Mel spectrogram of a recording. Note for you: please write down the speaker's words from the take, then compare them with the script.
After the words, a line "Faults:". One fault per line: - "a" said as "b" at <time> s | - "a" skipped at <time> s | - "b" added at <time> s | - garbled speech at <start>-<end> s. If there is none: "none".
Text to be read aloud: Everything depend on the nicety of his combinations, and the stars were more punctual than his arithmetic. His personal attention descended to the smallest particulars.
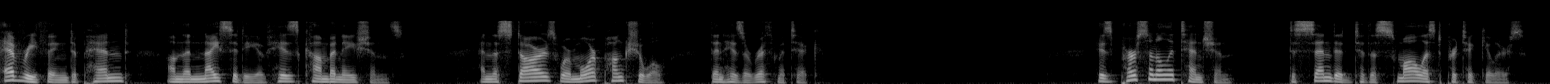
Everything depend on the nicety of his combinations, and the stars were more punctual than his arithmetic. His personal attention descended to the smallest particulars.
Faults:
none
